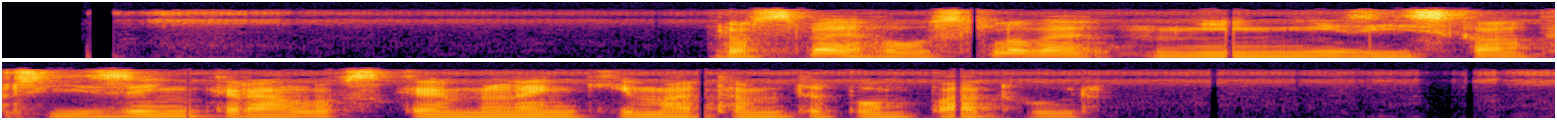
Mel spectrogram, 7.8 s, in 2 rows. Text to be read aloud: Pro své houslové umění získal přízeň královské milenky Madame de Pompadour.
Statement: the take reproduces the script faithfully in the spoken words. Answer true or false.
true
